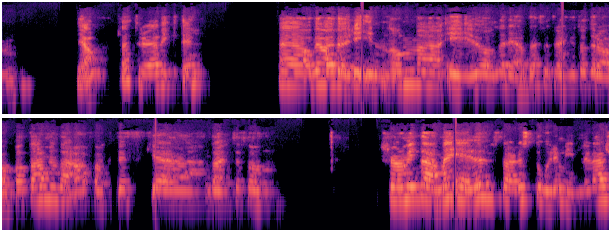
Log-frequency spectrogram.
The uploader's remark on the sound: Live Zoom.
